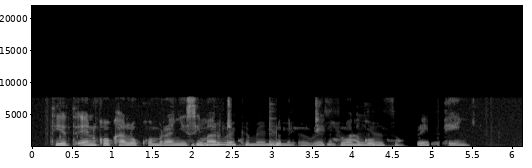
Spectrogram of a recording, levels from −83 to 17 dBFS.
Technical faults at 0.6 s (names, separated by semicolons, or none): none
